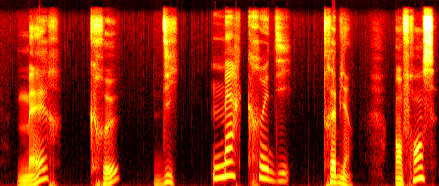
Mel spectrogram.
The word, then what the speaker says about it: mercredi: 3e jour, mercredi. Attention à la prononciation. Mercredi.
